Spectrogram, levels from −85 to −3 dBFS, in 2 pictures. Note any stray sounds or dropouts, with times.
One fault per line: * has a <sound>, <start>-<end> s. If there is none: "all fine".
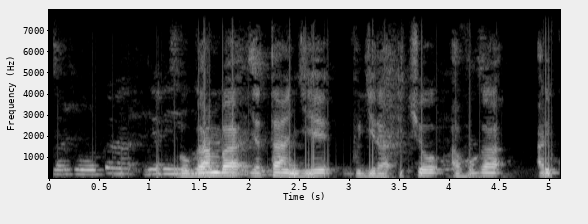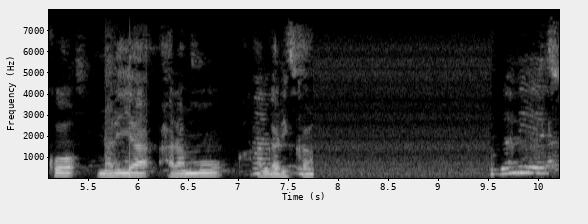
all fine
